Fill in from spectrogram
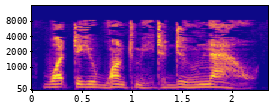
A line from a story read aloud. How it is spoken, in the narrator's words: he asked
